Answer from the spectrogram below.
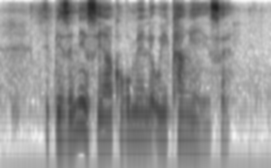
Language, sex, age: Swati, male, 20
